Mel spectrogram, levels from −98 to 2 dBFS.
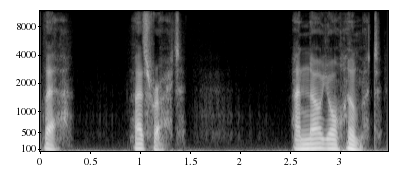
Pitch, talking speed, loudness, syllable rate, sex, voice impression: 105 Hz, 120 wpm, -18 LUFS, 5.0 syllables/s, male, masculine, adult-like, fluent, intellectual, kind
